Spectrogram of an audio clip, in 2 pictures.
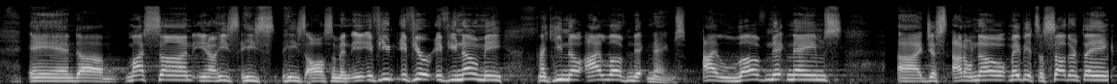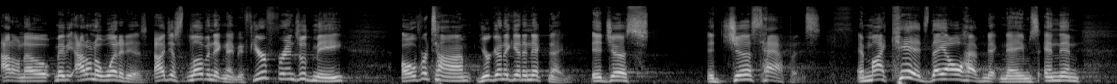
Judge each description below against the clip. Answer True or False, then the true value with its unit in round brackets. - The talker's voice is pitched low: False (185 Hz)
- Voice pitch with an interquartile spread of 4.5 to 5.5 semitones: True (5.1 semitones)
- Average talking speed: False (235 wpm)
